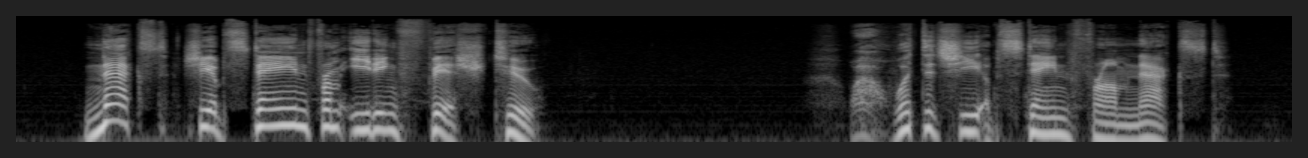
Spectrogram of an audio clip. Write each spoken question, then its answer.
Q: Wow, what did she abstain from next?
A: She abstained from fish. She abstained from eating fish next.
